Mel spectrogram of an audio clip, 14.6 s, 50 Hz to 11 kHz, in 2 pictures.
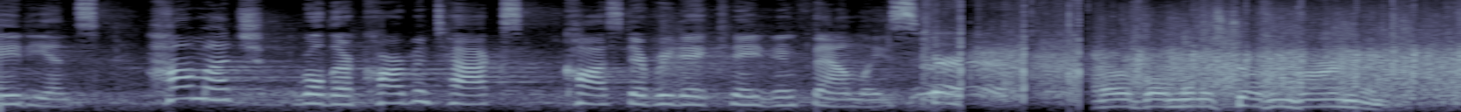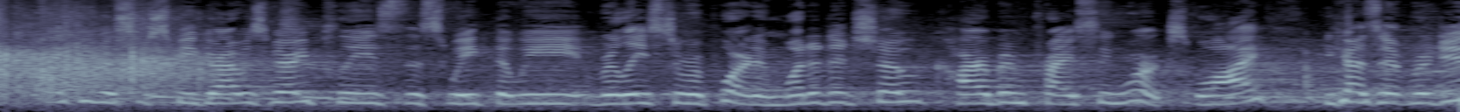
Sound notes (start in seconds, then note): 7.6 some Applause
